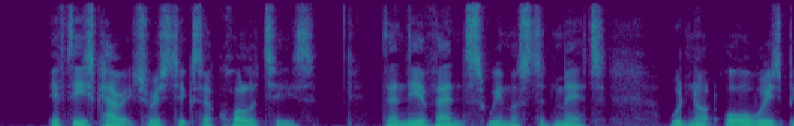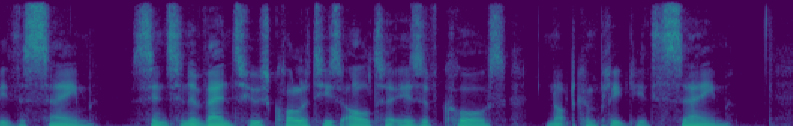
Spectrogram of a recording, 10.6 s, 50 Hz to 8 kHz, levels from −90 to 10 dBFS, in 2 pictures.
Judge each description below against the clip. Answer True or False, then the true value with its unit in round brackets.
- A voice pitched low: True (120 Hz)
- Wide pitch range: False (2.7 semitones)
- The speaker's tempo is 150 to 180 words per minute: True (170 wpm)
